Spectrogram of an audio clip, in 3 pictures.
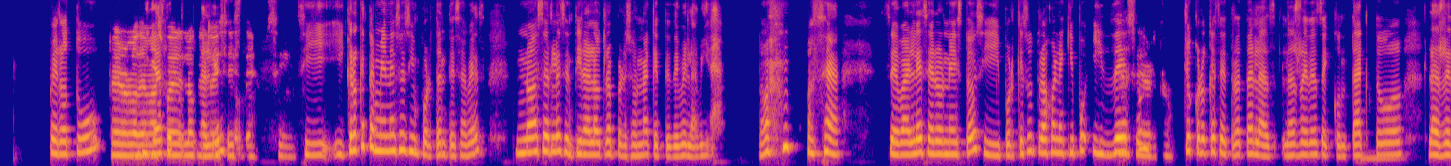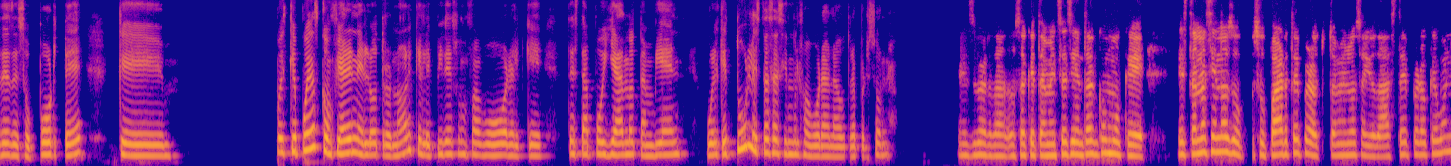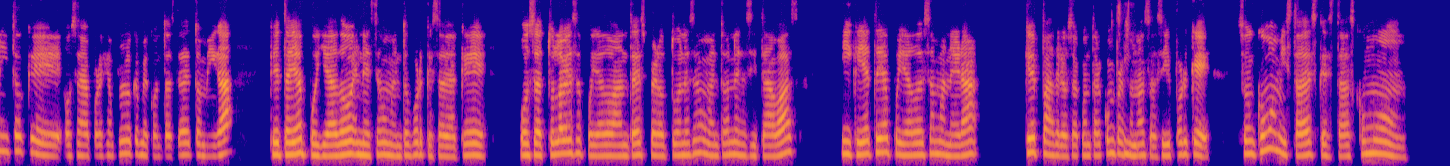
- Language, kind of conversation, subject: Spanish, podcast, ¿Cómo creas redes útiles sin saturarte de compromisos?
- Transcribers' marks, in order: chuckle; alarm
